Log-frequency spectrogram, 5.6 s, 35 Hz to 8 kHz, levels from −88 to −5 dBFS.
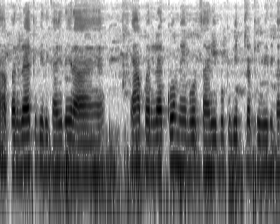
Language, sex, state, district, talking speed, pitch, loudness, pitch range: Hindi, male, Haryana, Rohtak, 190 wpm, 140 Hz, -16 LUFS, 130-140 Hz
